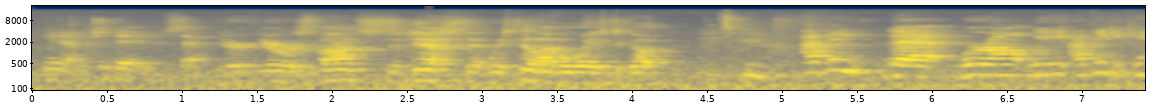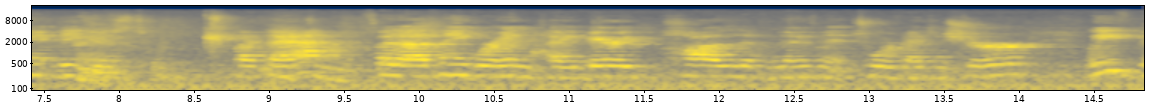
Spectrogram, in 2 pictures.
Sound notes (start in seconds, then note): 8.6 snaps fingers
